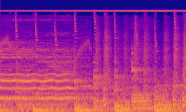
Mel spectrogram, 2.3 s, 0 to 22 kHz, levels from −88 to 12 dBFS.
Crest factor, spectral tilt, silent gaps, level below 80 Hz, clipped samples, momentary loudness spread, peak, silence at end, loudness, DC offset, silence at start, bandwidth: 10 dB; -5.5 dB/octave; none; -20 dBFS; under 0.1%; 3 LU; -6 dBFS; 0 s; -17 LUFS; under 0.1%; 0 s; 16 kHz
